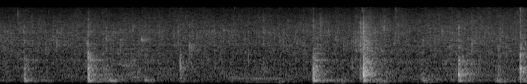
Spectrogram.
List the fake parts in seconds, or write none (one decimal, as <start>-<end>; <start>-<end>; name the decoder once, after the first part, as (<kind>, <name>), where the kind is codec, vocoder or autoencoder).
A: 0.7-1.8 (vocoder, Vocos); 4.2-5.3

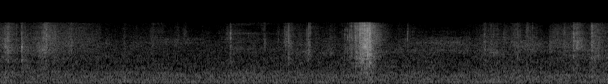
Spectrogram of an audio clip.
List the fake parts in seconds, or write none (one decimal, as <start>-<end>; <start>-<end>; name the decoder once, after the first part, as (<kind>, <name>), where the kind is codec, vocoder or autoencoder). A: none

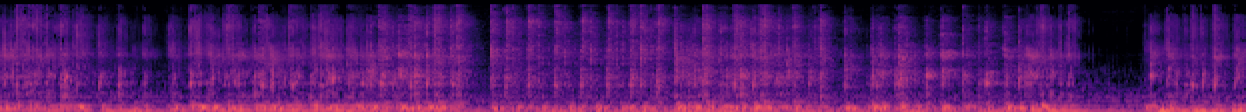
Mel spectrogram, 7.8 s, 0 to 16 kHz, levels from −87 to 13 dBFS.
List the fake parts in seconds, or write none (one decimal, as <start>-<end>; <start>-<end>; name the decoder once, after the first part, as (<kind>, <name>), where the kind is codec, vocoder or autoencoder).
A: 0.0-2.3 (vocoder, BigVGAN v2); 6.4-7.8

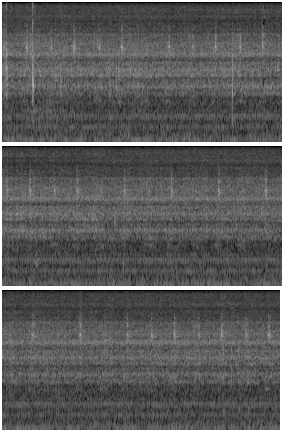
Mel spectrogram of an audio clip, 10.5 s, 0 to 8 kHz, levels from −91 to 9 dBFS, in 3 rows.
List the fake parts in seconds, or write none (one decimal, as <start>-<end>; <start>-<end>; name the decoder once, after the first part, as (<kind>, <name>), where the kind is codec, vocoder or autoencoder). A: none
